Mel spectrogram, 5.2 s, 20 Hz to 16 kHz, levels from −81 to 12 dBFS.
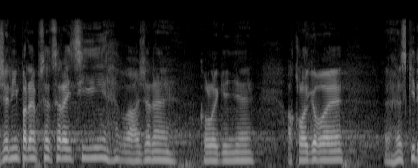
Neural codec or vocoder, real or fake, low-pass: none; real; 10.8 kHz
